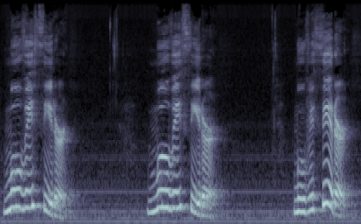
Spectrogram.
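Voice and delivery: steady pronunciation drill; repeat after me. Shown as a demonstration. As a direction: clear drill repetitions for the class.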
